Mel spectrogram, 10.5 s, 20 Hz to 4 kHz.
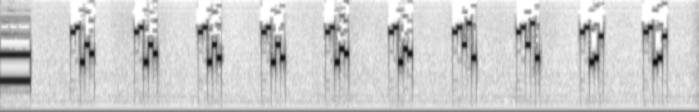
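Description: Five-tone selective call (ZVEI), heard as quick runs of five tones, tones of about 70 ms. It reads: 89153 89153 89152 89152 89143 89143 89502 89502 89127 89127
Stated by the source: ZVEI five-tone call 89050 received by SDR, 455 channel.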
